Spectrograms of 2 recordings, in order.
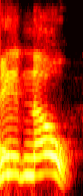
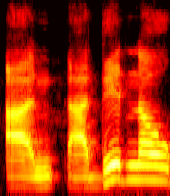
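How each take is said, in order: First: High and loud, hitting know hard; emphatic denial. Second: Slow, hesitant rephrasing; hedged, drawn out. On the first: Telling the interviewer he flat out didn't know, said emphatically. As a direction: insist on "know", said high and loud with a firm fall. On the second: Correcting himself to the interviewer, slow and hedging. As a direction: stretch "know" slowly, low, with a knowing hedge. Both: Shown as a demonstration. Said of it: "Let me rephrase that".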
